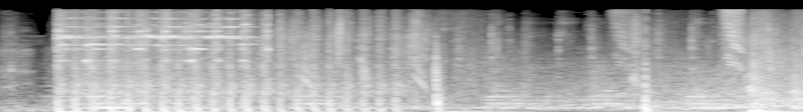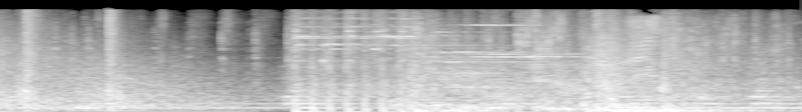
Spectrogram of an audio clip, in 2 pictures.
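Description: Drama sound effects of rapid machine-gun fire and scattered rifle shots, with a dense burst starting suddenly just after the opening and a second heavy burst about five and a half seconds in. Dramatic background music runs underneath.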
